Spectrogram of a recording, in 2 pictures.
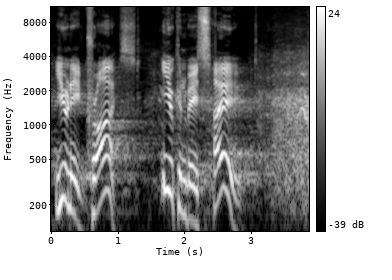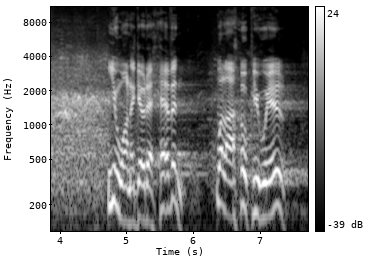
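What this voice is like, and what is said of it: Billy Graham's North Carolina accent. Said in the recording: “Billy Graham ... that North Carolina accent”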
